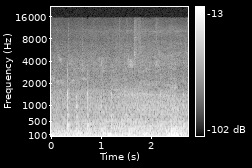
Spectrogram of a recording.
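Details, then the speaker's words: Renault Megane front wheel spun on a jack stand giving light irregular clicking over a low rumble: worn wheel bearing with balls failing in the cage, before replacement. "enfin dit ça c'est parce qu'ils les billes dans la cage de roulement en peuvent plus"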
